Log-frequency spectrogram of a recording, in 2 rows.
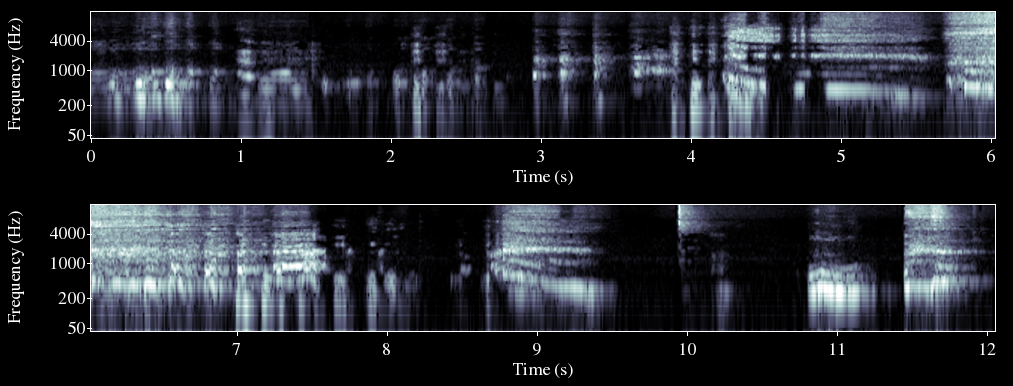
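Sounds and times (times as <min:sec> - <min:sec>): woman laughing: 0:02.1 - 0:09.4.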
